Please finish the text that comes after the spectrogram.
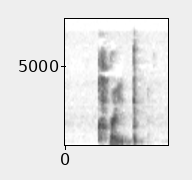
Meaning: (noun) 1. Alternative form of crepe (“a thin fabric, paper, or pancake”) 2. Mourning garments, especially an armband or hatband; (verb) 1. To form into ringlets; to curl or crimp 2. To clothe in crape
- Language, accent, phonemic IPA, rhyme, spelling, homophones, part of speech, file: English, Southern England, /kɹeɪp/, -eɪp, crape, crepe / crêpe, noun / verb, LL-Q1860 (eng)-crape.wav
